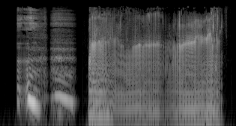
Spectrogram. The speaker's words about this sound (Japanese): 匂うのはしょうがないでしょ、おならなんだから。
